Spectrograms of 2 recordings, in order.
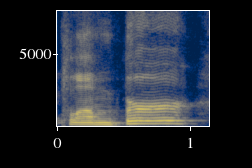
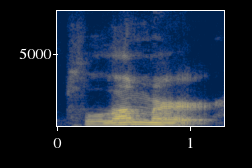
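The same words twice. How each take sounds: First: The B sound is pronounced. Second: The B sound is silent. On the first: The speaker calls it wrong. "So we don't say plumber" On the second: The speaker calls it right. "And the B is silent"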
